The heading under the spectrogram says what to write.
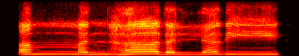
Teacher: ہا پر کھڑا زبر ہے، یعنی مد اصلی ہوگی، ایک الف کے برابر لمبا کریں گے۔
